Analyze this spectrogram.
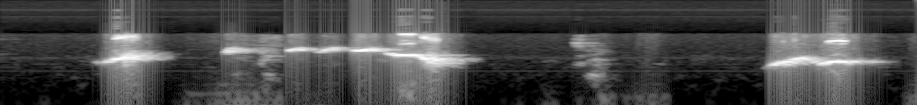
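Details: Foster African grey parrot's morning chat: a pair of whistled, warbling phrases, then a long run of wavering whistles, a brief soft note and a final bent whistle, in a quiet indoor setting.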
